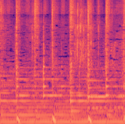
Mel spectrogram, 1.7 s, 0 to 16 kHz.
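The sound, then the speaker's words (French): Euromatic envelope sealing machine with multi-strip welding, running at 8 metres per minute: regular mechanical clunks land about twice a second over a steady humming motor drone. “Euromatic est la machine à souder qui répond parfaitement aux besoins des grands cabinets qui ont de gros volumes d'enveloppes à souder.”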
